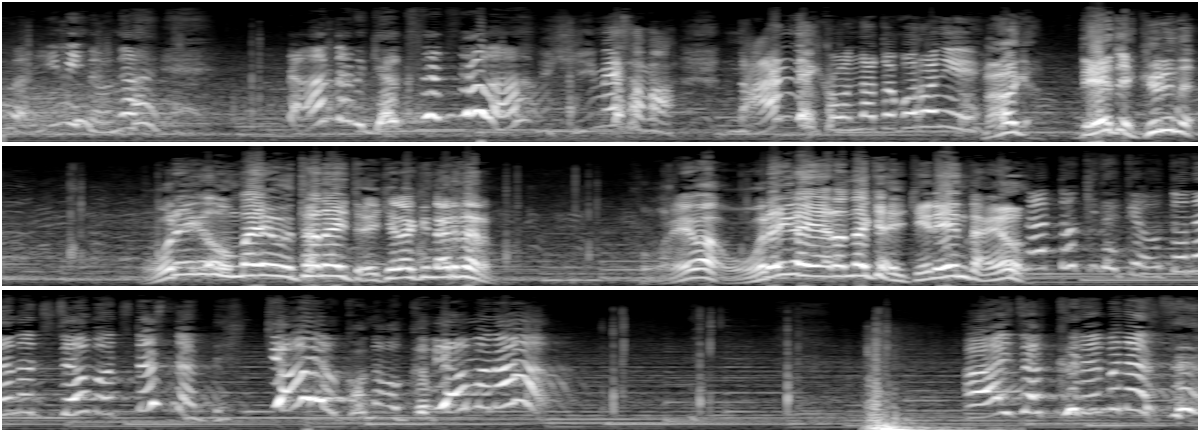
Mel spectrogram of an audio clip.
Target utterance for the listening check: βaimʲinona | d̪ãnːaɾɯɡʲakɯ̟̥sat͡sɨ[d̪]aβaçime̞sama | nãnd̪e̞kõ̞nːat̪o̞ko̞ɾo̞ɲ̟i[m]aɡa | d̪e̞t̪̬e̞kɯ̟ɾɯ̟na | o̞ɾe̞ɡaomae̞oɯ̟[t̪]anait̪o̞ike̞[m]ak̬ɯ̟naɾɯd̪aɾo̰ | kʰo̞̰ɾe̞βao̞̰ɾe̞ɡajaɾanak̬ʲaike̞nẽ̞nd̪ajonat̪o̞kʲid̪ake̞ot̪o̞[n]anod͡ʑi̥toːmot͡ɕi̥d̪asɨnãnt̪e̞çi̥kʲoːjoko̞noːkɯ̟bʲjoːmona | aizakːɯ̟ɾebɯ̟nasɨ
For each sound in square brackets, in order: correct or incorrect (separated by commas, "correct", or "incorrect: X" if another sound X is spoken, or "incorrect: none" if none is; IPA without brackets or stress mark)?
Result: correct, correct, correct, incorrect: n, correct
